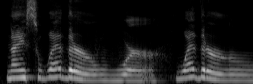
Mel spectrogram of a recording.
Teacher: The inside of my tongue is curled up and I'm doing that R, that American R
